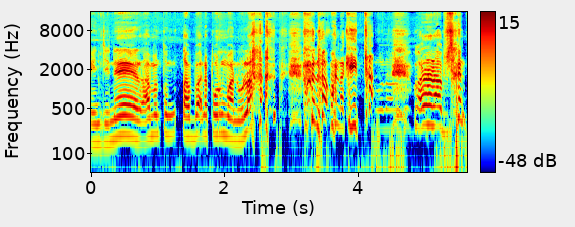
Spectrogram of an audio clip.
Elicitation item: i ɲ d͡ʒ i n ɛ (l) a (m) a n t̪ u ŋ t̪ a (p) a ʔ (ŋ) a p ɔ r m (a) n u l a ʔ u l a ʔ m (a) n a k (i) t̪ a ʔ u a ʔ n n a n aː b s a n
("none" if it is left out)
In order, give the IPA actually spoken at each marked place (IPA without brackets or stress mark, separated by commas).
r, m, b, n, a, a, i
